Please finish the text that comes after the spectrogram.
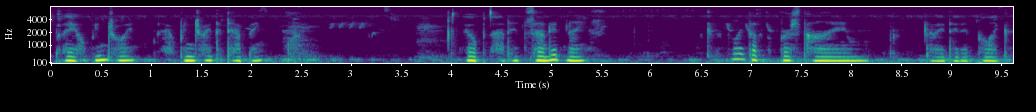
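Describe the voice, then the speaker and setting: A woman hosting an ASMR stream, whispering softly and gently in breathy, unhurried casual chat, close to a binaural microphone. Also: mid-range voice, little pitch movement, highs cut off, a little hiss or hum. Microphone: close binaural 3Dio microphone.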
